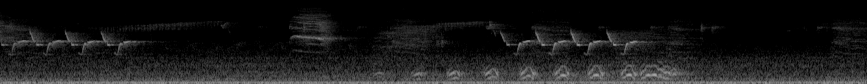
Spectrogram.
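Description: A barred owl gives a quick run of about six hollow hoots, over a small bird's sharp repeated chirps and a steady low hum.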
